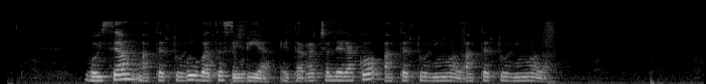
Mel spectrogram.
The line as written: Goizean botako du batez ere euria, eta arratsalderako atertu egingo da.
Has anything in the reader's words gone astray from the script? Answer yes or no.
yes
